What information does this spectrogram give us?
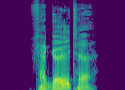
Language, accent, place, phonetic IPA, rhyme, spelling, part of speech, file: German, Germany, Berlin, [fɛɐ̯ˈɡœltə], -œltə, vergölte, verb, De-vergölte.ogg
- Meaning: first/third-person singular subjunctive II of vergelten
